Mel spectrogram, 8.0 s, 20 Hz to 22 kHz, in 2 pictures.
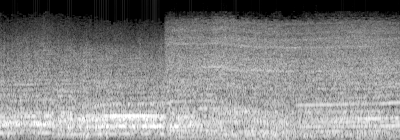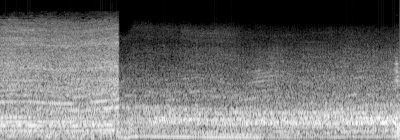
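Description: Formula 1 race cars in the F1 2021 game restarting at Sochi Autodrom for the Russian Grand Prix on medium tyres, a loud continuous engine roar with rising revs and a shift in pitch midway, steady throughout.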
